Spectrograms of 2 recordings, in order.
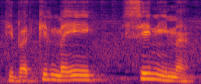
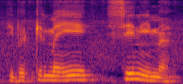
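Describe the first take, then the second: The two takes are said the same way.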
